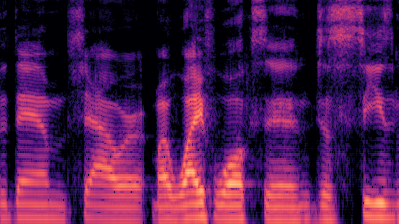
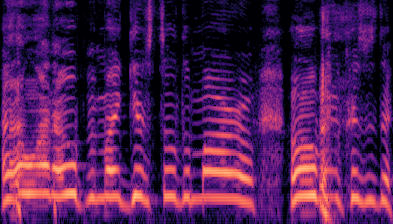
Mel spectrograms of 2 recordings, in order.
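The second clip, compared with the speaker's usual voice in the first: put-on very high, tearful child's wail, sobbing and whining. Retelling a family video, imitating the sister crying. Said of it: "My sister's crying".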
